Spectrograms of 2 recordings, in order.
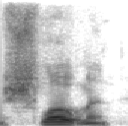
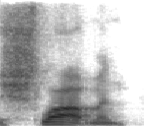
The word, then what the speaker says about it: Schlottman: was austin schlottman and it is schlottman we've been mispronouncing it on this show calling him schlotman it's actually schlotman but nevertheless he was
